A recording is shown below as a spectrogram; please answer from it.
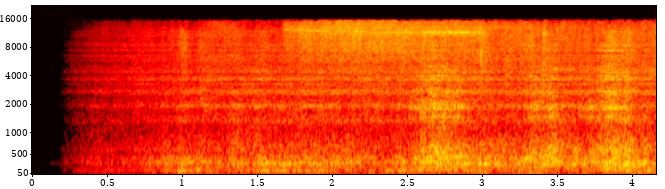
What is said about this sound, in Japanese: ここは電車の中です。男の人が電車に乗っています。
